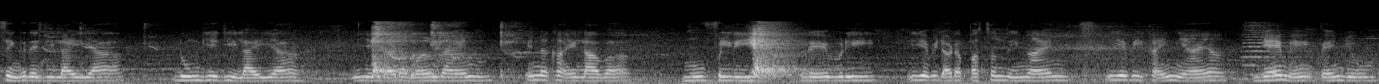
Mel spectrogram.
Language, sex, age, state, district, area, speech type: Sindhi, female, 60+, Delhi, South Delhi, urban, spontaneous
